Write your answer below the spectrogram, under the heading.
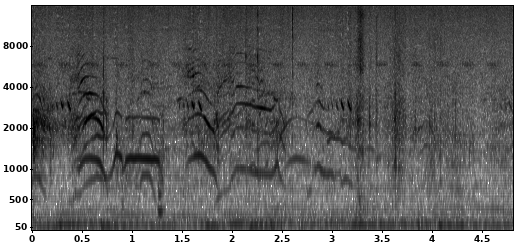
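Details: Newborn kittens looking for their mother, giving many thin high mews that arch up and down, overlapping and repeated rapidly, over a steady low hum.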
